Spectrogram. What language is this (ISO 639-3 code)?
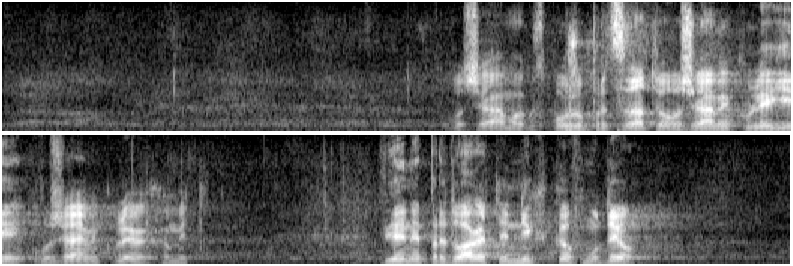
bul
